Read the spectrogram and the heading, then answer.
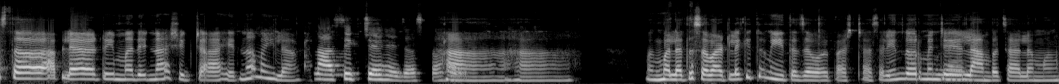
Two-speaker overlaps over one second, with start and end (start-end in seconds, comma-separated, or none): none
